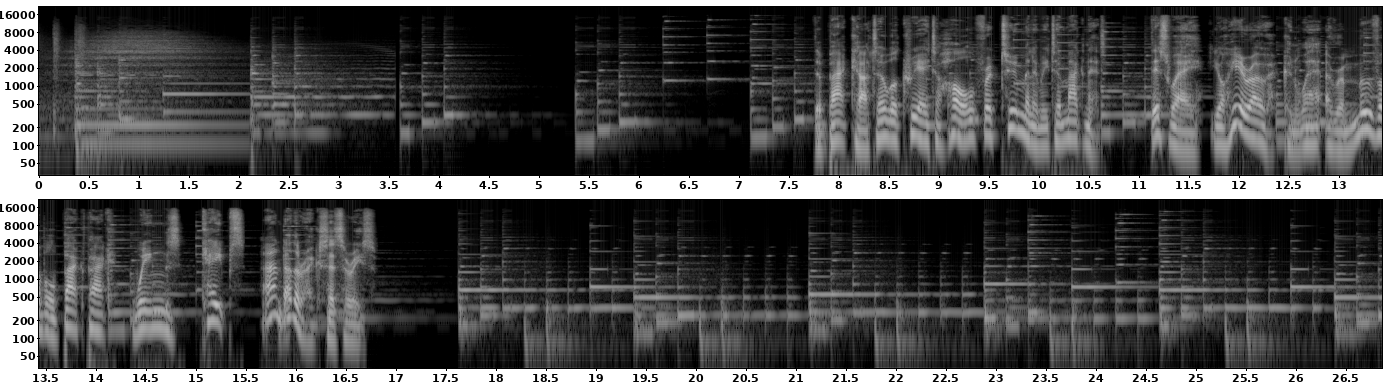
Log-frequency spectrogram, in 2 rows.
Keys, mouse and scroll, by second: 0.0-0.9 middle drag, 1.1 r, 1.3-2.1 middle drag, 2.6 g, 2.8 middle click, 3.0-3.4 scroll up 3, 3.4 click, 3.5-3.9 middle drag, 3.9 g, 4.4 middle click, 4.6 scroll down 2, 4.9 click, 5.1-5.6 scroll down 9, 5.3 middle drag, 5.6 shift+middle click, 6.7 click, 7.2 click, 7.4-7.9 scroll down 3, 7.5 middle click, 7.9 middle drag, 8.6 click, 9.2-10.2 middle drag, 10.2 shift+d, 11.6-12.0 scroll up 7, 13.0 KP_Decimal, 13.7 scroll down 1, 13.9-14.8 middle drag, 14.8-15.2 scroll down 1, 15.2-16.0 shift+middle drag, 16.0 g, 17.2 middle click, 17.7 g, 20.6-22.0 shift+middle drag, 22.0 g, 23.0-24.2 middle drag, 24.2-24.8 scroll up 6, 24.8-25.3 middle drag, 25.3 r, 26.4-26.8 middle drag.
